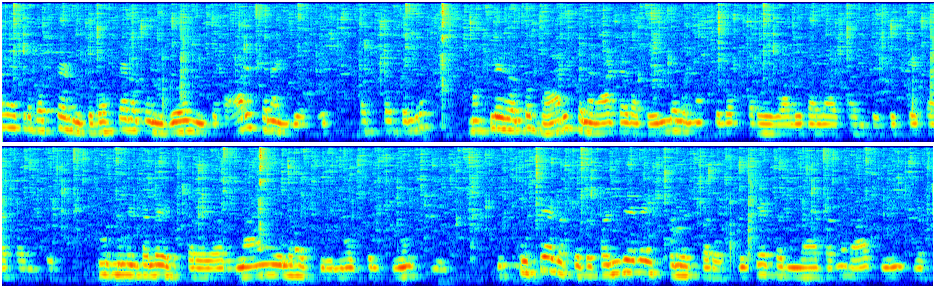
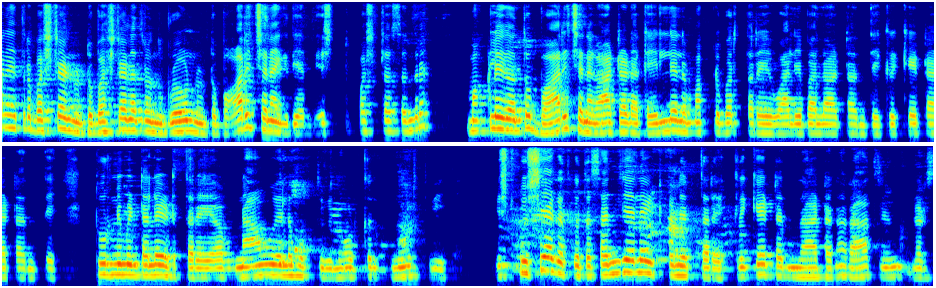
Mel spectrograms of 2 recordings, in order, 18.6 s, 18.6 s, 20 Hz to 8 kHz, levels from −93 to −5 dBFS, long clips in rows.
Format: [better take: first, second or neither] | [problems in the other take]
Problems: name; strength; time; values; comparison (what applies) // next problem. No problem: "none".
second | noise reduction (classical method WPE with log-MMSE)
